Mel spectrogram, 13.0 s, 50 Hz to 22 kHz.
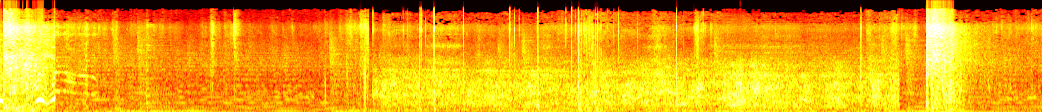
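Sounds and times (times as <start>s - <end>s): gunshot blast: 0.0s - 0.7s, 11.6s - 12.4s
scattered cracks: 4.4s - 9.0s.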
